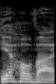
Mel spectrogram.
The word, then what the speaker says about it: Yehovah: Now, in English, people call that Jehovah, but in the Latin, it's actually pronounced Yehovah, and later Latin, it would be Yehovah.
